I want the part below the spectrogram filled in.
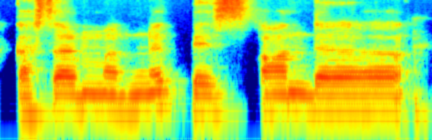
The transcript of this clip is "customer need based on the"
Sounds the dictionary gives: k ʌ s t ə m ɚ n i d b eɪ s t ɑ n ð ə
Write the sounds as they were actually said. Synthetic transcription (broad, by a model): k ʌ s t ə m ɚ n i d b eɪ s ɑ n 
